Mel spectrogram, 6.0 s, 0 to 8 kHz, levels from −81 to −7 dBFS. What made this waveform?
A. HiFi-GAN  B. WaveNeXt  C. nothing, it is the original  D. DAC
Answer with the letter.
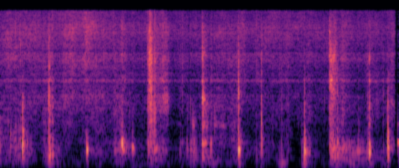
D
